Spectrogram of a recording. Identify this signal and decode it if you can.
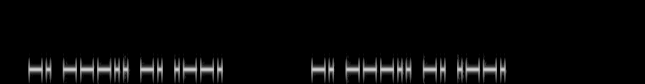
Morse code, heard as a keyed tone, about 28 wpm, 700 Hz. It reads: N8NP N8NP
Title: USA Call Signs - 4 Characters - Repeated 2x - 28wpm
